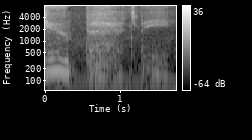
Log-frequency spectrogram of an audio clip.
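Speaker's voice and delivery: breathy whispered Welsh Bond; sensual whisper. Retold or imitated. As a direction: whisper it seductively, slowly. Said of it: "gets more sensual every time".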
